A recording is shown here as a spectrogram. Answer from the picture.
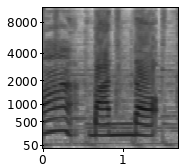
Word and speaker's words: บัณเฑาะก์: วัด นั้น เอง นะ คะ บัณเฑาะก์ อ่าน ว่า บัณเฑาะก์ หมาย ถึง กลอง สอง หน้า ชนิด หนึ่ง ขนาด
